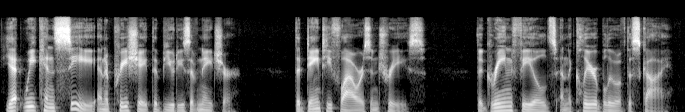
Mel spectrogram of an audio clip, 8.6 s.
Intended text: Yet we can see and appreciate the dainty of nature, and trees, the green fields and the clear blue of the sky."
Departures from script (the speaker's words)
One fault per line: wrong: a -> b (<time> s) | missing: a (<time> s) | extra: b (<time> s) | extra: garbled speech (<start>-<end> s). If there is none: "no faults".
wrong: dainty -> beauties (2.0 s)
extra: the dainty flowers (3.7 s)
